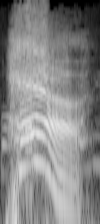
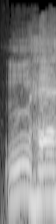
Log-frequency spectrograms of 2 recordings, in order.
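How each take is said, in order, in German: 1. Es wird intensiv gesagt, mit voller Kraft. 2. Es wird beiläufig gesagt, ohne viel Gefühl. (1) "Sondern es ist so, Herr! Mit allem, was du hast" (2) "Also es ist nicht so"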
